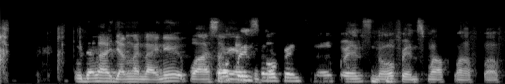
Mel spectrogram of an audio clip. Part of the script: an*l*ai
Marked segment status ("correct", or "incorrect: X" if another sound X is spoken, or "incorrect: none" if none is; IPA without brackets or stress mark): correct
